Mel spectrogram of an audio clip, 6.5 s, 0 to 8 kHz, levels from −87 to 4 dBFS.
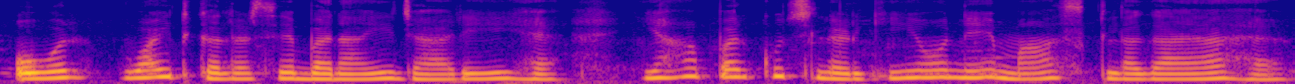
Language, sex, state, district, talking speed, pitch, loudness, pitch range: Hindi, female, Odisha, Sambalpur, 150 wpm, 210 Hz, -19 LUFS, 195-240 Hz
